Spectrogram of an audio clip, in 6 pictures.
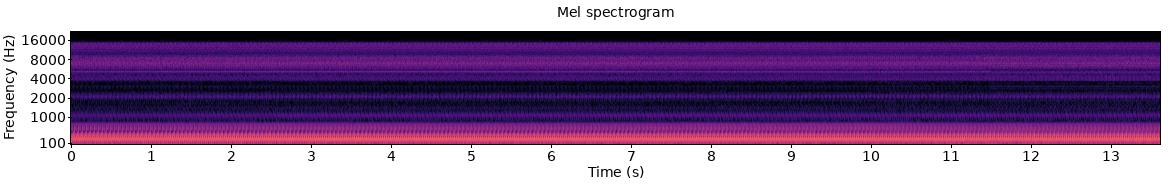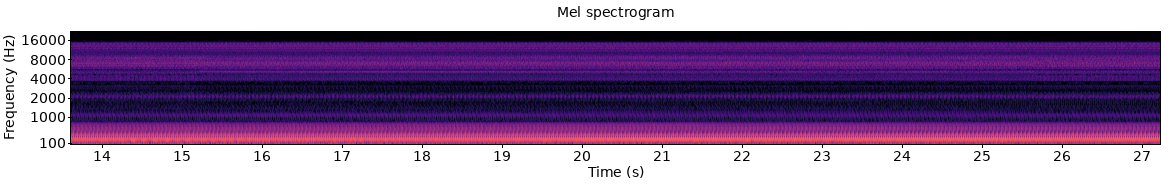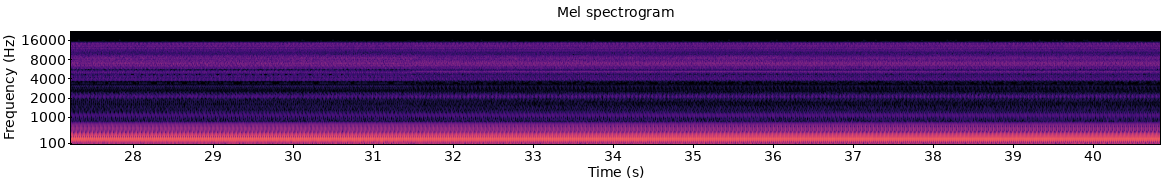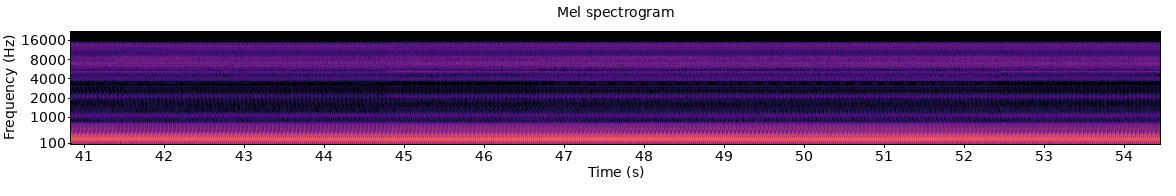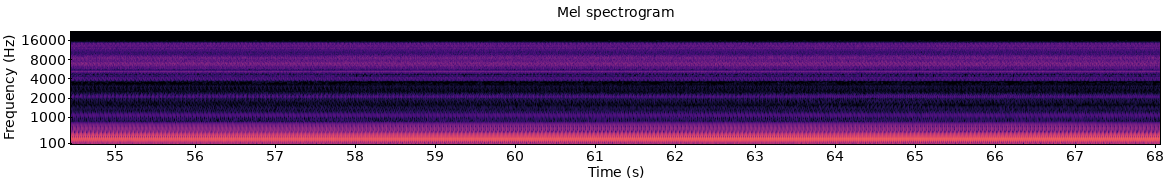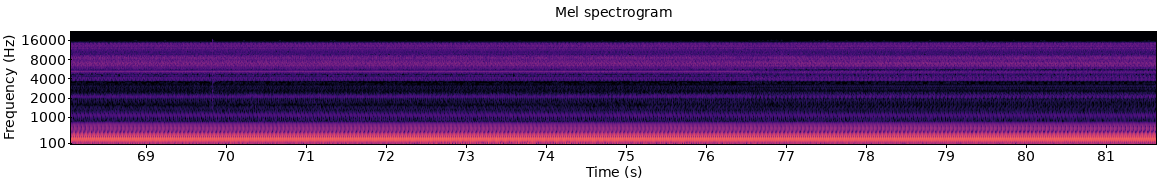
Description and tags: neon tube fluorescent light hum cu2 wider
fluorescent, light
